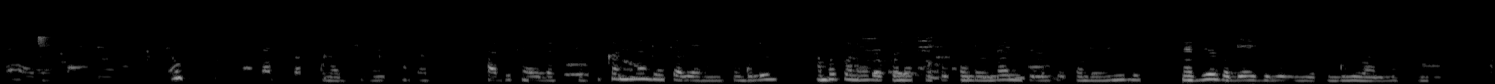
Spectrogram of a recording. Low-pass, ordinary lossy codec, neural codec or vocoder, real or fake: 3.6 kHz; AAC, 24 kbps; vocoder, 44.1 kHz, 128 mel bands every 256 samples, BigVGAN v2; fake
